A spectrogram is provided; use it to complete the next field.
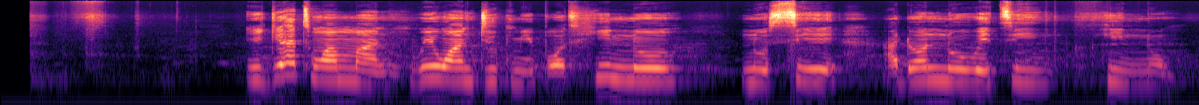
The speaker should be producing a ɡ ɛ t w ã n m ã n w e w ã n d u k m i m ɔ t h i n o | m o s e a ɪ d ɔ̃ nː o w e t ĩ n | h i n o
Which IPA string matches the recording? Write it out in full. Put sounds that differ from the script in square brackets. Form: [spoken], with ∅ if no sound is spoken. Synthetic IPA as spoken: [i] ɡ ɛ t w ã n m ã n w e w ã n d u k m i [b] ɔ t h i n o | [n] o s e a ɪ d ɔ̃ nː o w e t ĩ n | h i n o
